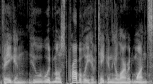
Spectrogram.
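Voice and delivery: ordinary delivery

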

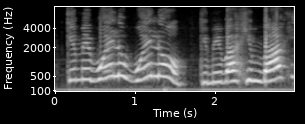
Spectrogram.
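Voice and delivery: high, drawn-out, frightened, panicked scream. The witch, rising into the air on a gas balloon, screaming in fear. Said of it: "no paraba de gritarla muy miedosa".

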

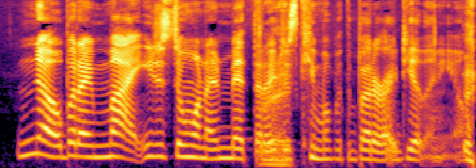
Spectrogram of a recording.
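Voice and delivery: ordinary talk, nothing marked

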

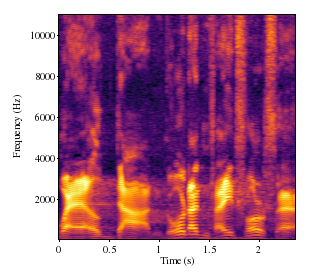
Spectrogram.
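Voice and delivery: low, threatening deep voice.

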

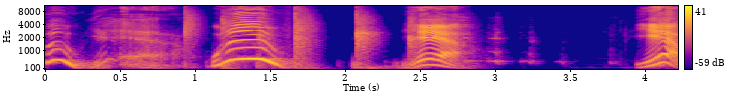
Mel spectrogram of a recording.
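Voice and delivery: mock crowd whooping and cheering, very high and swooping. Answering own question about impressions, imitating the audience cheering. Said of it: "That's my impression of you guys".

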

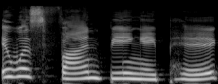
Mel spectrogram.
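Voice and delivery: ordinary delivery

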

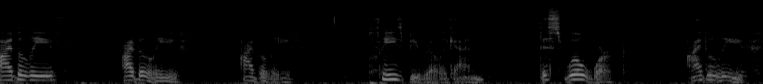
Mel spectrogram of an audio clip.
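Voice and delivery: soft, hushed whisper under the breath. Narrator reads a character whispering a spell over a figure she assembled. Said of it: "then whispered Ombric's first spell".

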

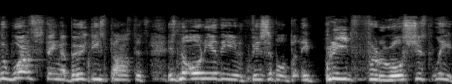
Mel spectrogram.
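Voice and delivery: put-on Scottish accent. Speaker quotes a line from his video that people bring up, in a Scottish accent. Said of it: "I've always liked the Scottish accent to use in comedy".

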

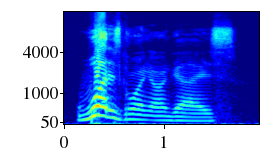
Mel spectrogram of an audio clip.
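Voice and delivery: very loud, pumped-up, high-energy voice. Opening a video and greeting viewers, trying to sound energetic. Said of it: "I'm trying to be more energetic".

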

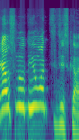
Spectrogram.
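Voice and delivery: very high, swooping, swinging put-on Turkish accent. Imitating a Turkish gun maker asking a buyer; imitating Turkish-accented English. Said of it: "Your imitation of English Turkish cracked me up".

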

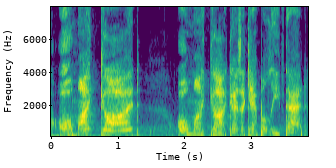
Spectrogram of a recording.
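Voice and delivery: near-silent, hushed, breathy whisper. Streaming a game just after a character nearly spotted them: whispering. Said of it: "I don't even know why I'm whispering".

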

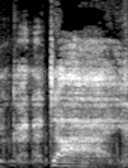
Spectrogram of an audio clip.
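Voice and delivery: eerie, creepy, breathy whisper. Creepily following a game character while playing: creepy whisper. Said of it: "just whispering things in her ear, like, saying".

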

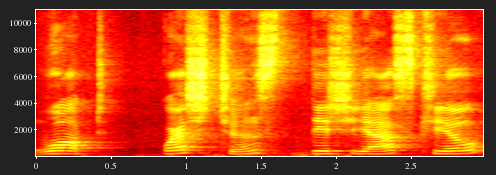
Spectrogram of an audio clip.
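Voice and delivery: slow, careful read-aloud for learners. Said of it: "cũng chậm thôi".

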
